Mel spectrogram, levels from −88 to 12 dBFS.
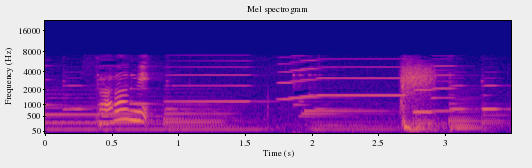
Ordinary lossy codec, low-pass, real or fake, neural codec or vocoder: none; 7.2 kHz; real; none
